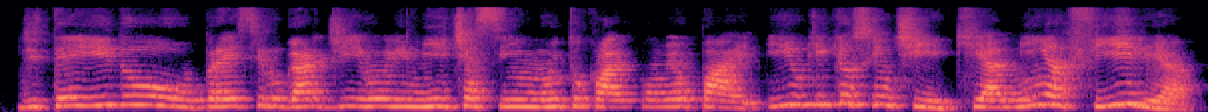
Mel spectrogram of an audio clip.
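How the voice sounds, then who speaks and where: Distant echoey woman telling a story. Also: sits high. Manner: animated, acts out quoted dialogue. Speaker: podcast guest asking a question. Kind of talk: conversational storytelling.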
